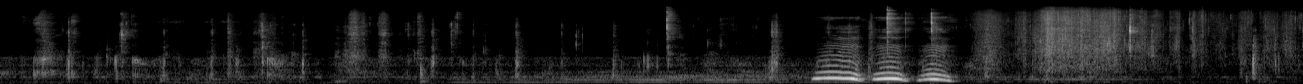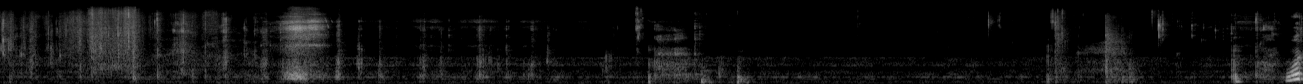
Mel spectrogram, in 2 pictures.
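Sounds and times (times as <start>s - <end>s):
person chewing noodles: 0.0s - 19.6s.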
